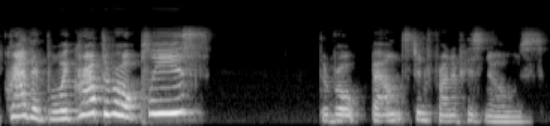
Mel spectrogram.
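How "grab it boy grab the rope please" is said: rising to a much higher, louder pleading scream; desperate shriek. A narrator's reading. Boy begging his dog to grab the rope, shrieking. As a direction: beg with all your breath. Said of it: "I shrieked".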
